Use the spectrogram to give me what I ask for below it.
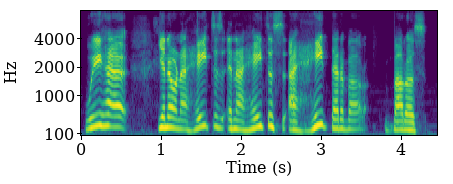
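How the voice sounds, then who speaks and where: A woman's voice: mid-range voice, moderate pace, no room sound, studio quality, faint music behind. A woman in casual conversation, speaking bluntly and swearing freely as she tells stories. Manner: candid, blunt, swears freely, animated storyteller. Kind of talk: casual chat.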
